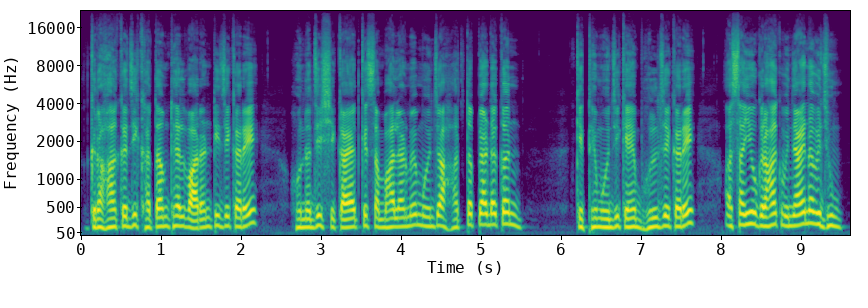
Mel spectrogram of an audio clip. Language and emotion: Sindhi, fearful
